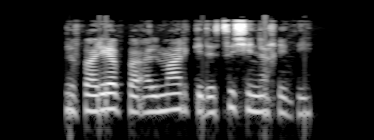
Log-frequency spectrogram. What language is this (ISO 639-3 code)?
pus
